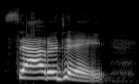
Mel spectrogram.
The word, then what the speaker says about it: Saturday: Saturday. You start with the syllable sa, that's the primary stress. Then we have a flap T and a schwa. Sadder, end it with an R. Sadder, and then day.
